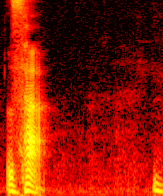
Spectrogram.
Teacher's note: ঝিঝি আওয়াজে বাতাসটা বেরিয়ে আসবে, জিব্বাটা খানিকটা পাতলা হয়ে যায় ভেতরে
